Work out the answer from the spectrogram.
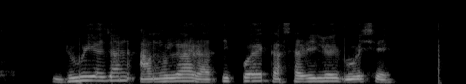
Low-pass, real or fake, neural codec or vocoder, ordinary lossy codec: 7.2 kHz; fake; codec, 16 kHz, 4 kbps, FreqCodec, smaller model; Opus, 24 kbps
